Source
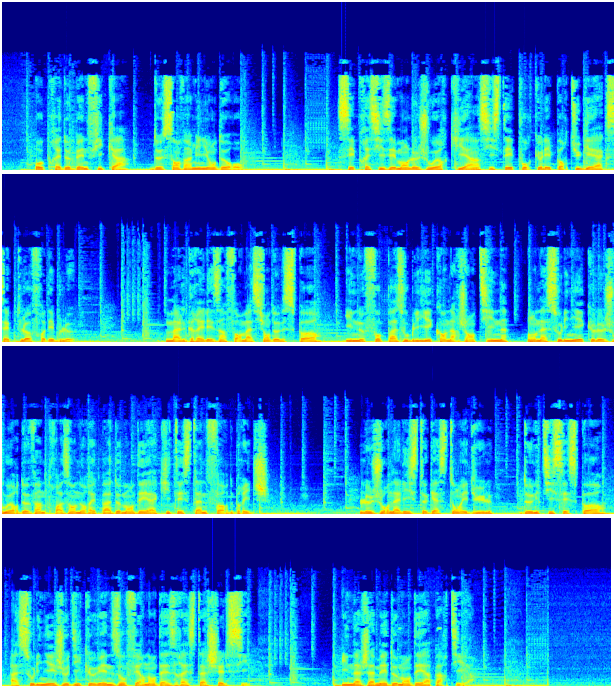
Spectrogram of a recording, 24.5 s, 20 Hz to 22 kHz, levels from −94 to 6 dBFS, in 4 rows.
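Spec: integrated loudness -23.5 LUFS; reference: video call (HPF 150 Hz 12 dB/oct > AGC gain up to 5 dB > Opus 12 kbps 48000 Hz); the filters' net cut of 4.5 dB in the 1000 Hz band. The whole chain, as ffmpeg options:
-af "highpass=150,equalizer=f=1k:t=o:g=-6,dynaudnorm=m=5dB,volume=0.5dB" -ar 48000 -c:a libopus -b:a 12k

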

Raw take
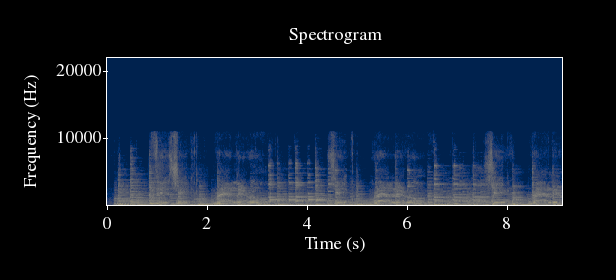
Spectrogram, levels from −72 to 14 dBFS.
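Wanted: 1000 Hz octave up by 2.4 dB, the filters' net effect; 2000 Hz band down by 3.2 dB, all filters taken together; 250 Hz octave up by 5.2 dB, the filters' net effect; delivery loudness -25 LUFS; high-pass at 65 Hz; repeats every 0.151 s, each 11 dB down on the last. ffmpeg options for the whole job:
-af "highpass=65,equalizer=f=250:t=o:g=7,equalizer=f=1k:t=o:g=4,equalizer=f=2k:t=o:g=-6,aecho=1:1:151|302|453:0.282|0.0789|0.0221,volume=-5dB"

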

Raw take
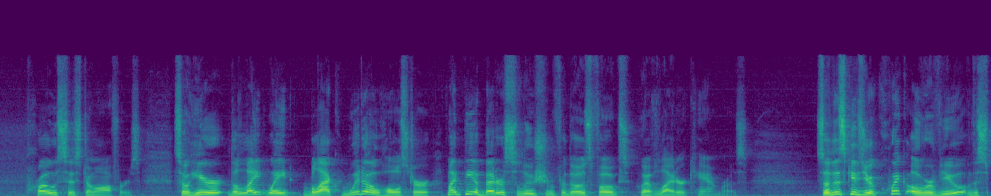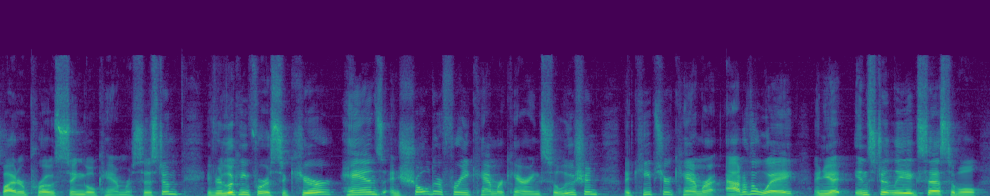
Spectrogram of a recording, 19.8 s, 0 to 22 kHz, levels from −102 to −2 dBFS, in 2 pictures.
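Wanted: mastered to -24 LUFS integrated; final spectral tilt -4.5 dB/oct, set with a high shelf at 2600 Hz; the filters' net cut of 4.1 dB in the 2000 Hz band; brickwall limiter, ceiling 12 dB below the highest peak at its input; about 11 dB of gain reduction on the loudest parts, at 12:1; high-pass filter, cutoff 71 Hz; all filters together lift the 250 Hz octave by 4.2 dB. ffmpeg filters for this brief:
-af "highpass=71,equalizer=f=250:t=o:g=5.5,equalizer=f=2k:t=o:g=-8.5,highshelf=f=2.6k:g=7,acompressor=threshold=-23dB:ratio=12,volume=11dB,alimiter=limit=-14.5dB:level=0:latency=1"

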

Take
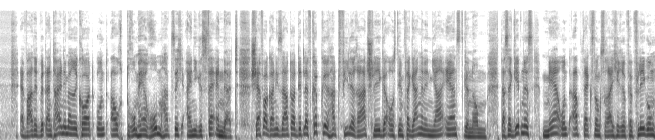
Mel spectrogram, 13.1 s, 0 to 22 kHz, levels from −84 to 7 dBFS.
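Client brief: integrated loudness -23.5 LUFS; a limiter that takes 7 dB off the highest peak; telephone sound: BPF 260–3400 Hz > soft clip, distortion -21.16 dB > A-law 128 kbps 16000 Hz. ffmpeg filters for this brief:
-af "alimiter=limit=-15dB:level=0:latency=1,highpass=260,lowpass=3.4k,asoftclip=threshold=-16dB,volume=5dB" -ar 16000 -c:a pcm_alaw

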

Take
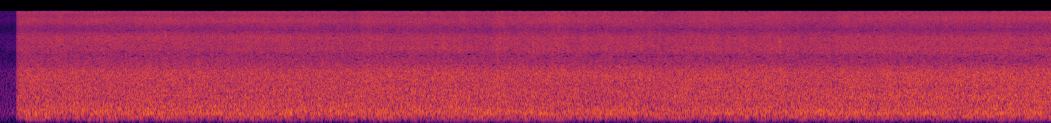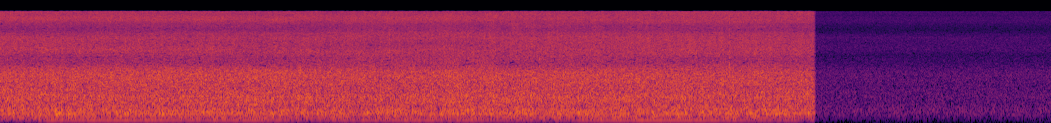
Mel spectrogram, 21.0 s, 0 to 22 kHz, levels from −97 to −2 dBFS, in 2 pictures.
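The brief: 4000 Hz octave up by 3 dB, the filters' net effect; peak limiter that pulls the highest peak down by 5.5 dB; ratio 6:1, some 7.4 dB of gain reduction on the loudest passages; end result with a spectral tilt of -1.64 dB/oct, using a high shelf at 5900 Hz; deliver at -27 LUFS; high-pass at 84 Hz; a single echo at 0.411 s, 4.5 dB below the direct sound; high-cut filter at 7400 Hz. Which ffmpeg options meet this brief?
-af "highpass=84,lowpass=7.4k,equalizer=f=4k:t=o:g=7,highshelf=f=5.9k:g=-6.5,acompressor=threshold=-34dB:ratio=6,alimiter=level_in=4.5dB:limit=-24dB:level=0:latency=1,volume=-4.5dB,aecho=1:1:411:0.596,volume=8.5dB"

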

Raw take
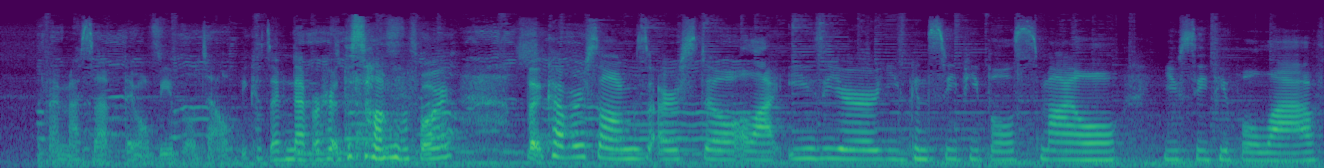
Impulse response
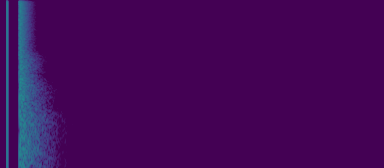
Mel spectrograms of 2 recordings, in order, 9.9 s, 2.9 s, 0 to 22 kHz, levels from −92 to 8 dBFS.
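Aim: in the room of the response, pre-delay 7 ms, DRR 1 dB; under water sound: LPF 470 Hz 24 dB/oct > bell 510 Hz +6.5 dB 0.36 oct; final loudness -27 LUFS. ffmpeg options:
-filter_complex "[0:a]asplit=2[a][b];[1:a]atrim=start_sample=2205,adelay=7[c];[b][c]afir=irnorm=-1:irlink=0,volume=-7dB[d];[a][d]amix=inputs=2:normalize=0,lowpass=f=470:w=0.5412,lowpass=f=470:w=1.3066,equalizer=f=510:t=o:w=0.36:g=6.5,volume=1.5dB"

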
